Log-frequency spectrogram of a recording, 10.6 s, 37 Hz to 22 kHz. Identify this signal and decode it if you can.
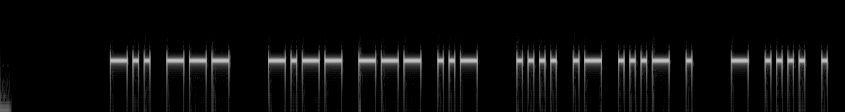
Morse code, heard as a keyed tone, about 17 wpm, 700 Hz. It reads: DO YOU HAVE THE
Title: Sentences from Top 1000 Words - Review Part 2 - 17wpm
